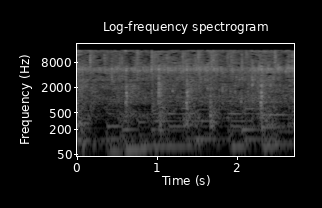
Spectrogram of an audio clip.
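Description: Chicken curry with grated dried coconut is mixed in a pan over a low sizzle. Soft, rhythmic scrapes and taps from the stirring spoon come every half second or so, and no one speaks.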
